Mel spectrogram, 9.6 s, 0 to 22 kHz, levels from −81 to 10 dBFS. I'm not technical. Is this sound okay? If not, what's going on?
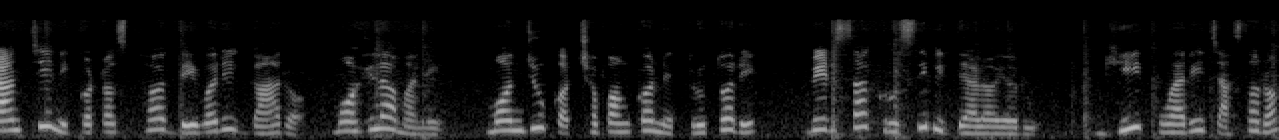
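No. Noise suppressor artifacts run through the whole clip. A cleaning filter keeps guessing which parts of the sound are steady background hiss and turns those parts down, moment by moment. The room's background noise, which sits fairly close under the speech, drops away in the pauses and creeps back in under the talking.

Speech cut by the noise suppressor happens at 0.61 to 3.31 s, 3.66 to 4.81 s, 5.17 to 5.55 s, 6.6 to 7.19 s and 8.21 to 9.48 s. The same filter mistakes quiet bits of speech for background noise and turns them down along with it. Soft sounds and word endings come out swallowed or faint. The first stretch is the worst, with about a second of speech dulled in total. The later ones lose only brief moments.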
